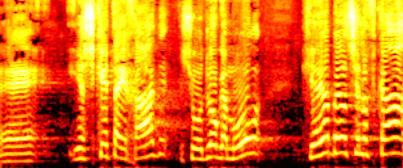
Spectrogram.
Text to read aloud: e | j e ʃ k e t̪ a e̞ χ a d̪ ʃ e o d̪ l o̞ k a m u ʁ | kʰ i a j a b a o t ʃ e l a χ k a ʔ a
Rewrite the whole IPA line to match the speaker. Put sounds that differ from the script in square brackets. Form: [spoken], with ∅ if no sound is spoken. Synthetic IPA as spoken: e | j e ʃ k e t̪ a e̞ χ a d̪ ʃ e o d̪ l o̞ [ɡ] a m u ʁ | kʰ i a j a b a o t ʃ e l a [f] k a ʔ a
